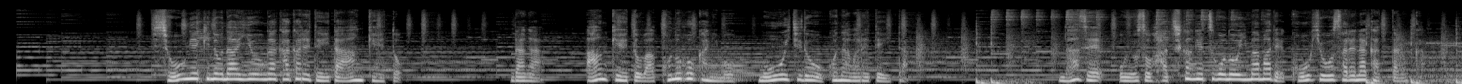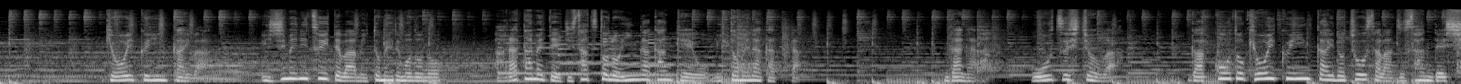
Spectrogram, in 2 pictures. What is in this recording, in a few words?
documentary cool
